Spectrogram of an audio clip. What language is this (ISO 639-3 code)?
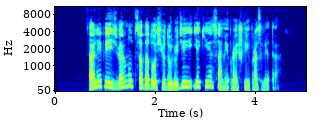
bel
